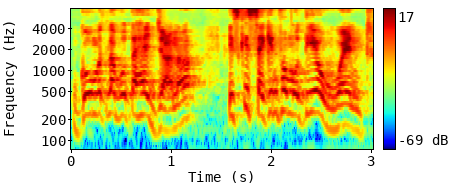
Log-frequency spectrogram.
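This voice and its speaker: A man's voice: extremely high pitch, lively intonation, moderate pace. Man drilling verb forms, repetitive. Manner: repeats words, checks in with "right". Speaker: English teacher. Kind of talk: classroom grammar lesson.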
